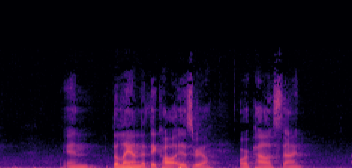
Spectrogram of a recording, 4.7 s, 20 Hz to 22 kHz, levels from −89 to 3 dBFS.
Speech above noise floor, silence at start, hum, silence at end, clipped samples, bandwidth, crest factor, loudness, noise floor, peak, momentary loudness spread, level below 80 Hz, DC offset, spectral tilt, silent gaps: 28 dB; 0 s; none; 0.6 s; under 0.1%; 13.5 kHz; 22 dB; -33 LUFS; -60 dBFS; -14 dBFS; 22 LU; -56 dBFS; under 0.1%; -5 dB/octave; none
